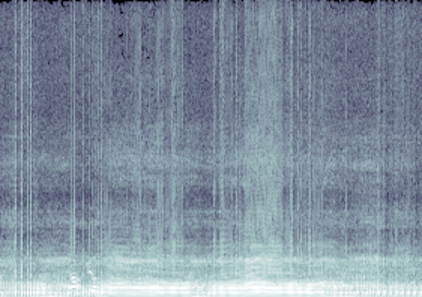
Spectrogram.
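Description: A dirt bike engine revs up and down a few times.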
